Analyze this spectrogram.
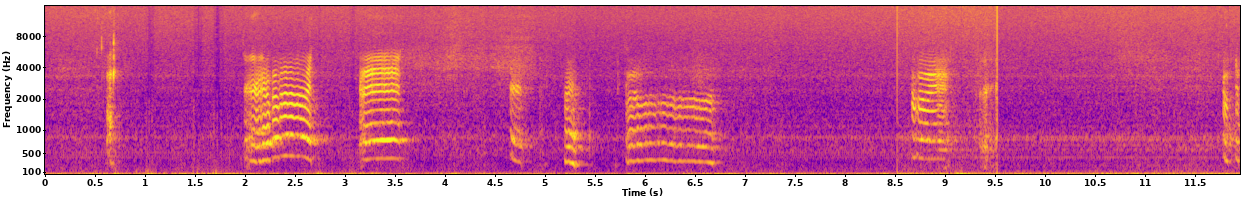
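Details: Female Scottish Fold cat indoors, chattering and meowing at a fly; several short harmonic meows and chirps, some rising then falling, scattered across the recording over a steady low hum.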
